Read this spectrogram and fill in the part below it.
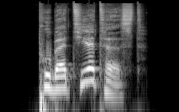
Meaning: inflection of pubertieren: 1. second-person singular preterite 2. second-person singular subjunctive II
- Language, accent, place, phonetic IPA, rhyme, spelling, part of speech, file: German, Germany, Berlin, [pubɛʁˈtiːɐ̯təst], -iːɐ̯təst, pubertiertest, verb, De-pubertiertest.ogg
